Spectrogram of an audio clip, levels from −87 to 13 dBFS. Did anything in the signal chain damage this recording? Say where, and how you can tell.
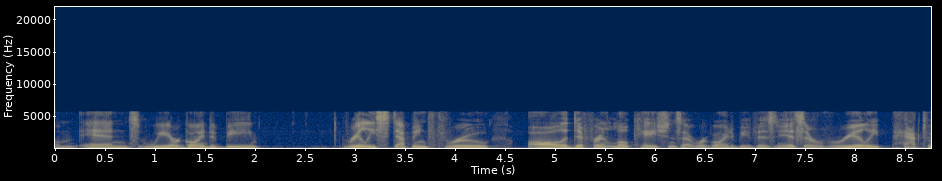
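Yes: sibilants sound gritty and metallic throughout, with energy pressed up to 6 kHz. This is aliasing from unfiltered downsampling, consistent with a 12 kHz rate.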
